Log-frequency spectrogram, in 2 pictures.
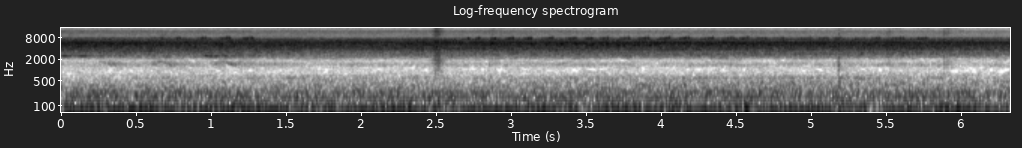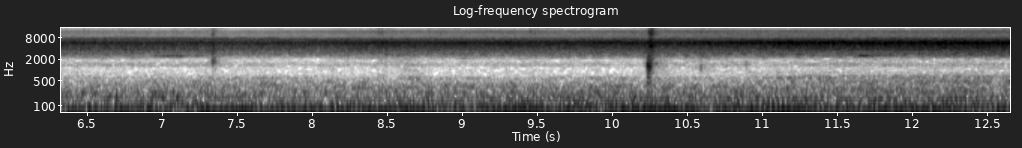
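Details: A summer garden of vegetables in August 2023 filled with a continuous high buzzing cicada chorus, even and unbroken, with a few faint clicks and a soft low background hum.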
